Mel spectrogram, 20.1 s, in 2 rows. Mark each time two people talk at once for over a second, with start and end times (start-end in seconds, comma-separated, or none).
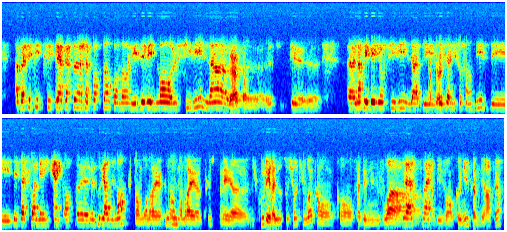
none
